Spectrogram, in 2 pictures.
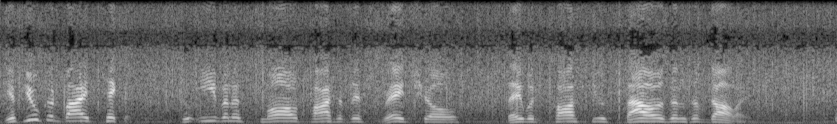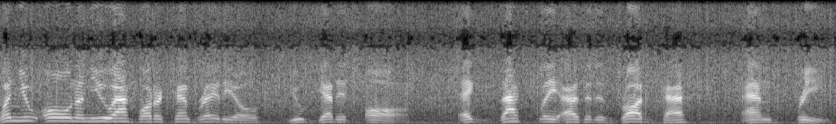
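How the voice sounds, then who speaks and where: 1930s radio ad guy, kinda high voice, smooth pitch, noisy old recording. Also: normal speed, a bit bright. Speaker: commercial announcer.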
